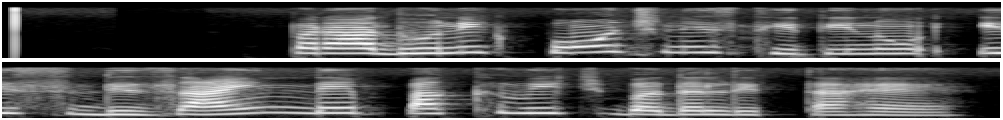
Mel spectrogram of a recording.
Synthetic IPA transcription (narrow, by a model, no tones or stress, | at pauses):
pɾaːd̪ʱuːnɪk̚põːt͡ʃneːst̪ʰɪt̪iːnũːɪsɖɪzaːiːnd̪eːpəkʰʋɪt͡ʃbəd̪əld̪ɪt̪ːaːɦɛː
